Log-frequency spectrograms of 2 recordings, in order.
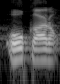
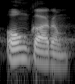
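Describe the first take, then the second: First: The first vowel is plain, with no nasal sound. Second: The first vowel is nasalized with an 'n' sound. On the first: The speaker calls it right. "वहाँ पर ओकारम है।" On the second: The speaker calls it wrong. "आप लोग क्या करते हैं उच्चारण"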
